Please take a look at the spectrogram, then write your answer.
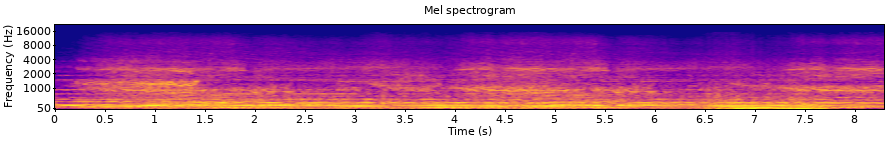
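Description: A racing vehicle takes off in a cartoonish Super Mario race sound effect, a loud sustained engine roar mixed with screeching tire squeal that rises and swells in waves over several seconds.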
